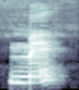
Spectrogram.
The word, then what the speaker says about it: mais: Mais, so I don't say mess.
